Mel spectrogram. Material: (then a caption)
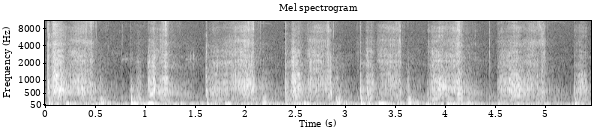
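Canvas. A small metal palette knife scrapes and scratches gel across the painted animal on a large stretched canvas giclee print lying flat. Irregular, rasping strokes repeat over a steady low rumble, each one a short, dry scratch that dies away quickly.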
